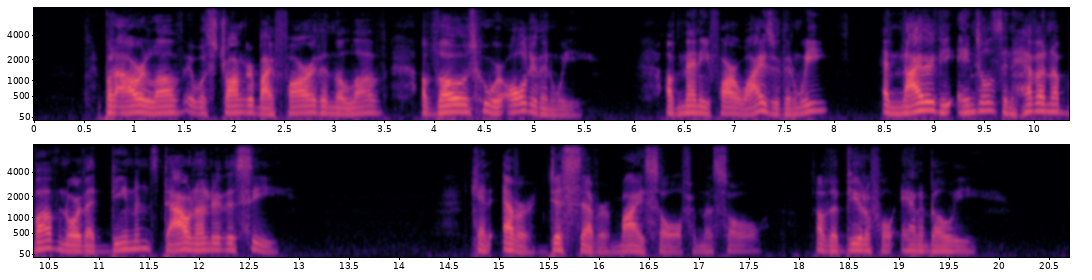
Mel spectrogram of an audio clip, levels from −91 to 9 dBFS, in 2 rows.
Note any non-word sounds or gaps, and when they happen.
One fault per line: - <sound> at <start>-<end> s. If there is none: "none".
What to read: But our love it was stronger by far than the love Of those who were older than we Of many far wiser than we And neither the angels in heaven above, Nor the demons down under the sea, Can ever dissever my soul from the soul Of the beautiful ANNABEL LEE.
none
